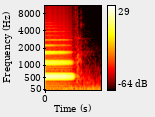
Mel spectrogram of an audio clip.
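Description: Single sustained saxophone note, the B flat above the staff played with the octave key, held clear and steady for about half a second before cutting off, then near silence.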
